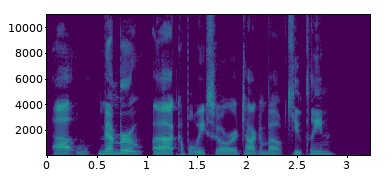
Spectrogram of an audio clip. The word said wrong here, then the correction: Cook-Clean: It's actually pronounced cook, as in book, hook, or Q-Clean. Chef. – Cook-Clean. That's his handle.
